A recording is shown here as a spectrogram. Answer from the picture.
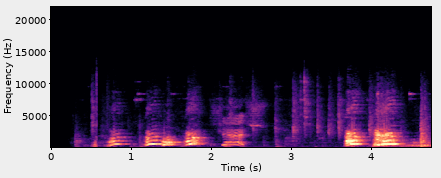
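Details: Vizsla puppy named April, indoors with the house cat Maggie, giving a run of high yelping barks with bent, rising-falling tones, several close together, with a few soft human voice sounds between them.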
